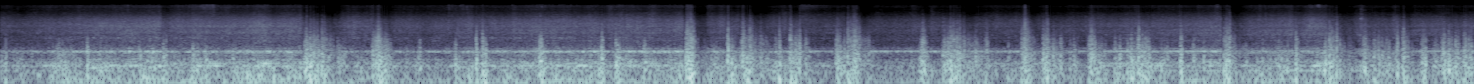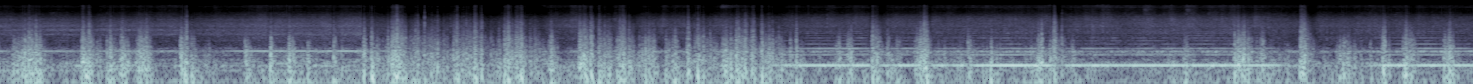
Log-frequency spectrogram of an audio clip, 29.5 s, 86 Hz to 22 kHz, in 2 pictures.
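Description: MEMU electric multiple-unit train running at speed, its wheels clattering over the rails, with wind on the microphone. About 23 seconds in, a long steady note comes in, breaks off for a moment, and then resumes.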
